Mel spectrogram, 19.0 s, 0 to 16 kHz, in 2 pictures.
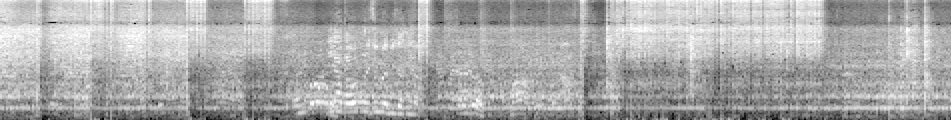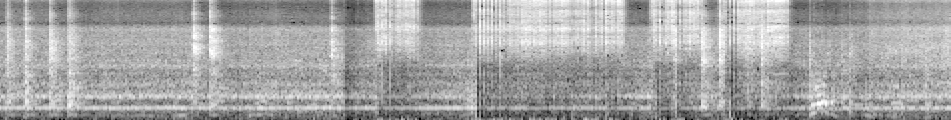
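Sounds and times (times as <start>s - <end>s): welder arc crackling: 0.0s - 8.4s, 12.8s - 18.2s
steady hum: 0.0s - 19.0s.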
